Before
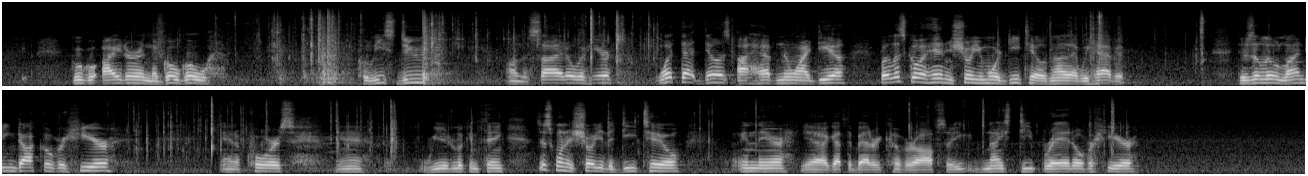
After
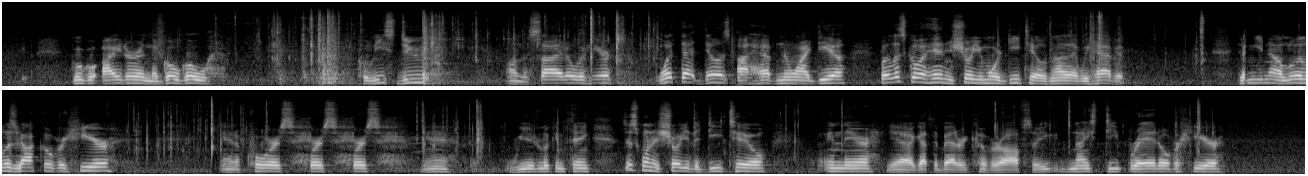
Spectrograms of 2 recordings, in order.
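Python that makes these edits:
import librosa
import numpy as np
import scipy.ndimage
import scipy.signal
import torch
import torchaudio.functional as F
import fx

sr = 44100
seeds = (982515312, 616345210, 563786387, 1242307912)

y = fx.edit(x, sr, fx.reverse_span(start_s=12.41, length_s=0.82),
    fx.repeat(start_s=15.7, length_s=0.43, count=3), tone=tone)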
